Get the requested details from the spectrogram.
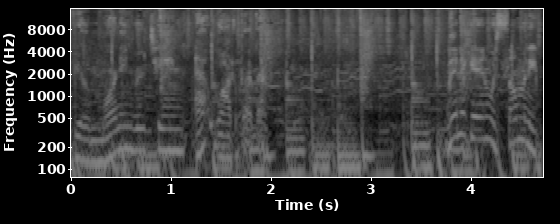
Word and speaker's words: Whataburger: I get made fun of for the way I say it, but it's pronounced Whataburger, and it's not Whataburger. I know that's what people think I say, water, but I do not. I say Whata. Whata Burger. Whata Burger. Whata Burger. There you go.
